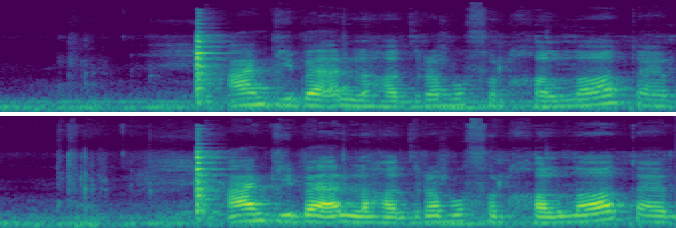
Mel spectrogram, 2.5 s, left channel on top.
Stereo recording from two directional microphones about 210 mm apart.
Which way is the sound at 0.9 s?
40° right (ahead or behind).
